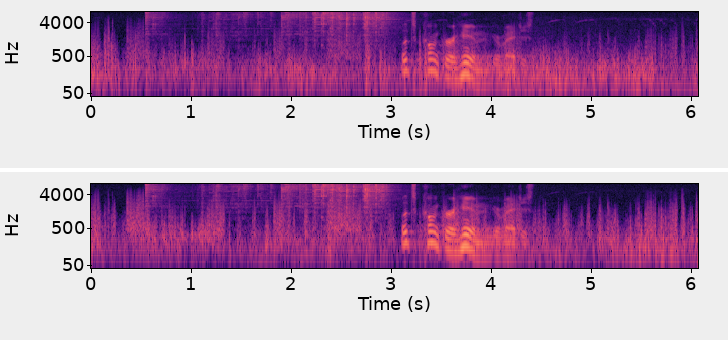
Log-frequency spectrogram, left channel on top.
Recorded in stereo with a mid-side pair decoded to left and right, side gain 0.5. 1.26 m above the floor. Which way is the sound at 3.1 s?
20° right.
